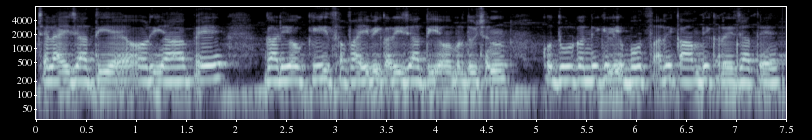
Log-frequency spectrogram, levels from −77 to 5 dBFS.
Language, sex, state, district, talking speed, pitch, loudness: Hindi, female, Rajasthan, Jaipur, 215 wpm, 200 Hz, -13 LUFS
